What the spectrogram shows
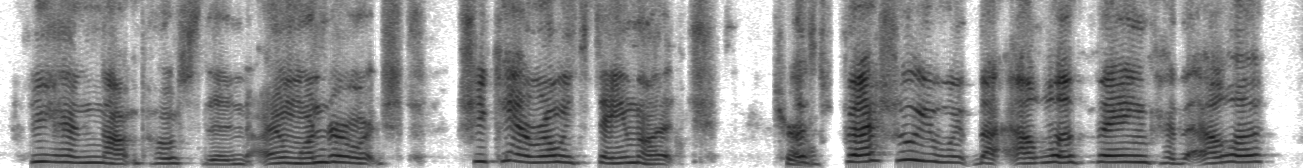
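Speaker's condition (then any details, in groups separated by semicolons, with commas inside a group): Spastic cerebral palsy, mixed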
